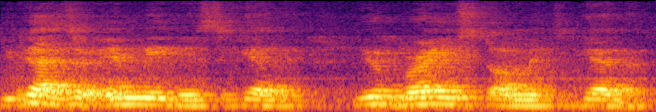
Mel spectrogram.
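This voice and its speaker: Older woman, Chicago, animated storyteller; distant mic in a roomy space, faint hiss. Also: low voice, fairly quick, dull audio. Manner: storytelling, lively recollection. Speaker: guest, author. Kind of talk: reminiscing interview talk. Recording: echoey room, distant mic.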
